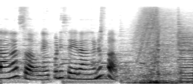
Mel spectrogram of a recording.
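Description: A woman speaking over a soft music bed; about a second and a half in her voice stops and a rising whoosh of a transition effect swells up into music.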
